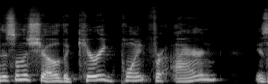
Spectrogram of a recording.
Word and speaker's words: Curie: Is it Keurig point? Yeah, I never spell it right. It's Keurig. Like the coffee maker?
